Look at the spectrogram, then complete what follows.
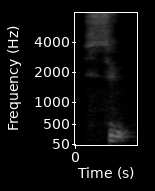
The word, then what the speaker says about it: syg: So, jeg bekymret for, comma, at, that, min mor syg.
